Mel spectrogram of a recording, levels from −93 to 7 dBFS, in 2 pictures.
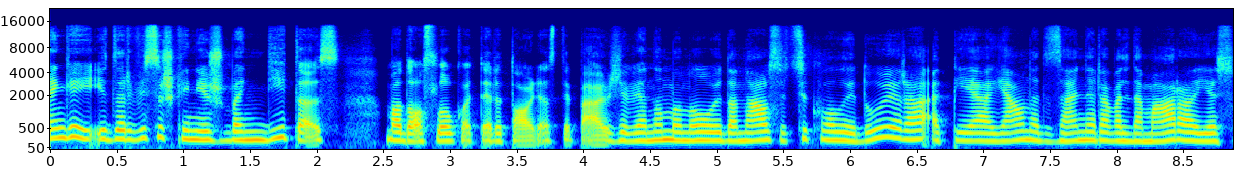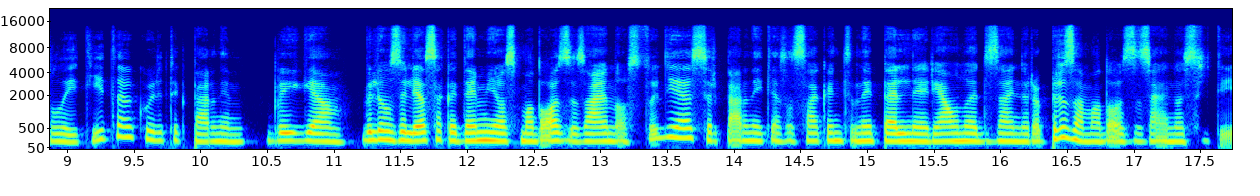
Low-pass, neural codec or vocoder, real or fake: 14.4 kHz; autoencoder, 48 kHz, 32 numbers a frame, DAC-VAE, trained on Japanese speech; fake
